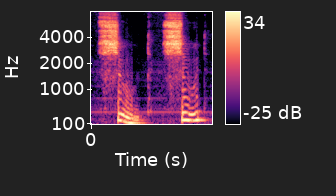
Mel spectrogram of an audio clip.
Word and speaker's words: suit: Bien, esa se pronuncia sweet, vale, la I no suena, no digáis sweet porque sweet es dulce, entonces se pronuncia suit, que es traje, ¿vale?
